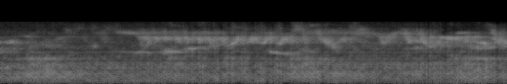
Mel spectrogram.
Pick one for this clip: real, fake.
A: fake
